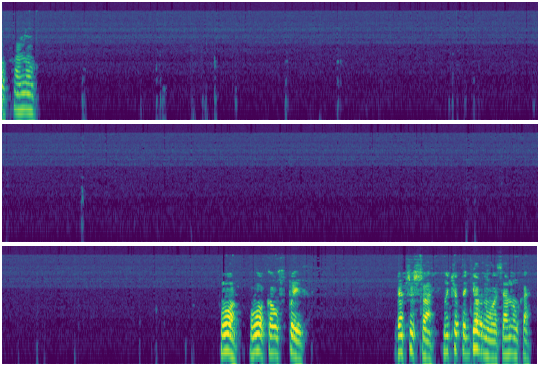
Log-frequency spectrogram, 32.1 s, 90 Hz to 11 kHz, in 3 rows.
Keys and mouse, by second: 1.0 click, 2.0-3.5 drag, 4.4 ctrl+z, 9.4 click, 26.4 click, 27.4-30.4 drag, 31.2 ctrl+z.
